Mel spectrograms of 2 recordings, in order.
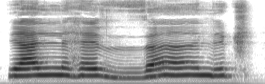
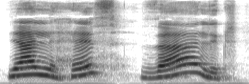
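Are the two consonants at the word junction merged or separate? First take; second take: merged; separate. First: The first consonant merges into a doubled second one. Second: The two consonants are pronounced separately.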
